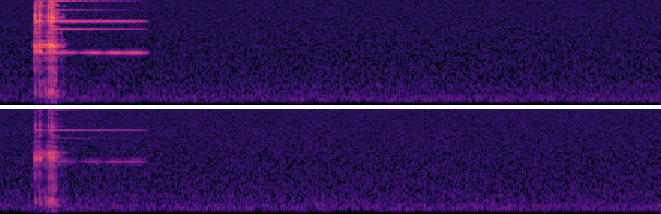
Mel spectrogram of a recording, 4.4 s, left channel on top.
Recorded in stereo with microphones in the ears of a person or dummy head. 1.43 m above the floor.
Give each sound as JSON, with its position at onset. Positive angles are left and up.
{"t": 0.2, "sound": "a bicycle bell", "side_deg": 75}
